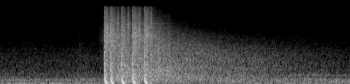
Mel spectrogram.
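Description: A tank cannon fires with a loud boom that echoes away.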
